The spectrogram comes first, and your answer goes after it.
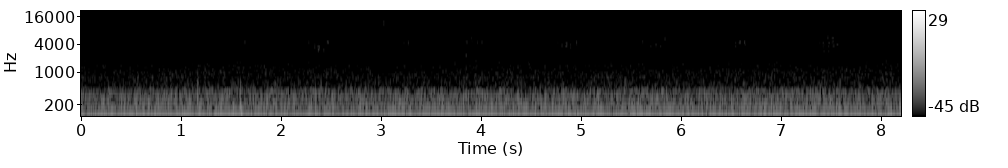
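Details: Odd-eyed white rescue cat Shaorin, taken in during autumn 2018, snuggles on a lap and purrs; a soft, even low drone runs unbroken, with small faint clicks scattered over it.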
